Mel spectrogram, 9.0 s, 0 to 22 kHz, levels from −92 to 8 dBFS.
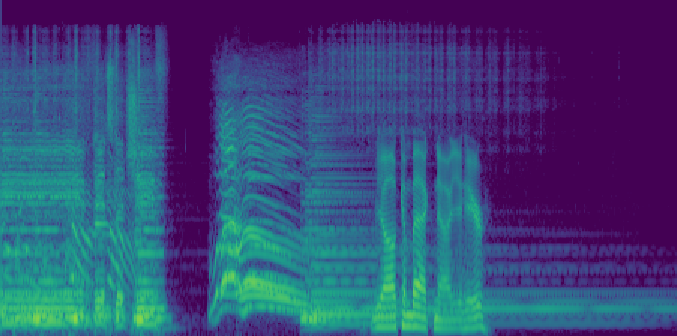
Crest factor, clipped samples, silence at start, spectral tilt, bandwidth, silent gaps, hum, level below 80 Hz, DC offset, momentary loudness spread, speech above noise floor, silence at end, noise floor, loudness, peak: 18 dB; under 0.1%; 0 s; -5.5 dB/octave; 16 kHz; none; none; -60 dBFS; under 0.1%; 23 LU; 38 dB; 0.9 s; -58 dBFS; -20 LUFS; -4 dBFS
